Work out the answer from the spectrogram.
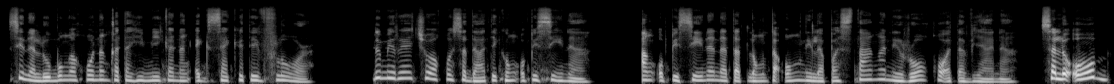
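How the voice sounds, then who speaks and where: A woman narrating a dramatic first-person story in a solemn, deliberate storytelling manner. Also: lowish voice, darkish tone, no echo, studio quality.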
